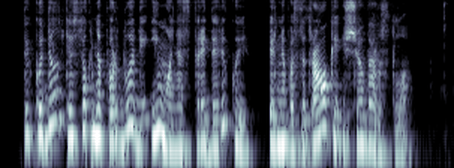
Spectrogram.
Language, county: Lithuanian, Utena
